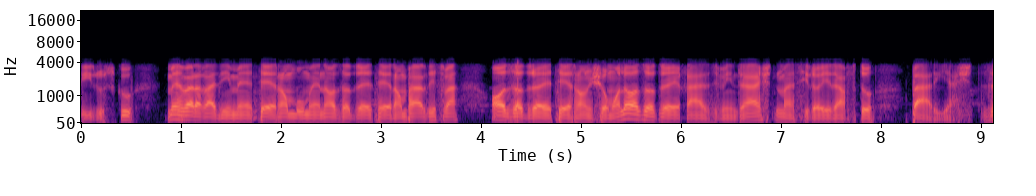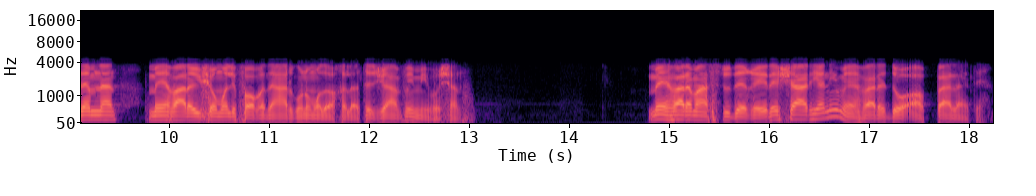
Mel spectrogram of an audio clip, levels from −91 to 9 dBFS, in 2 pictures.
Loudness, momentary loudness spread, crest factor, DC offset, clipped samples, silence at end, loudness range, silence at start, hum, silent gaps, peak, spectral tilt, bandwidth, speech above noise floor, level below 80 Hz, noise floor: -23 LUFS; 8 LU; 20 dB; under 0.1%; under 0.1%; 0.1 s; 4 LU; 0 s; none; none; -4 dBFS; -2 dB/octave; 4.7 kHz; 52 dB; -56 dBFS; -75 dBFS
